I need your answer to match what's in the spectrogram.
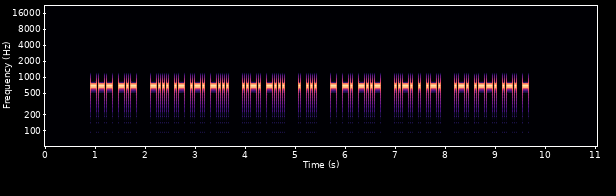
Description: Morse code, heard as a keyed tone, about 32 wpm, 700 Hz. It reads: OK BARB FB ES TNX FER RPRT
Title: Practice QSO - Exchange 2 - Info - 30wpm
